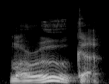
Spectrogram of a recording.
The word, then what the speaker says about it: Morooka: As you guys know, now at least, this is Kenjiro Morooka. Make sure you pronounce that double O.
